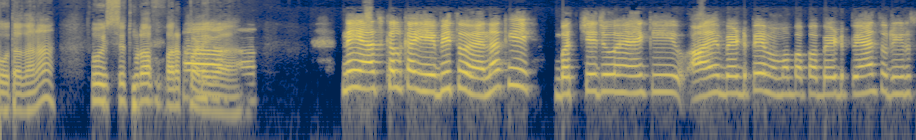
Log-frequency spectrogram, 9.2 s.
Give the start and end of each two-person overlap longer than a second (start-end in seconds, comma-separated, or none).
none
